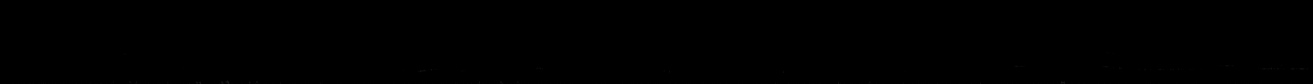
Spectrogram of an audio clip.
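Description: Very faint live court sound from a basketball game: a ball bouncing on the hardwood floor, short squeaks and distant voices in the arena.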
